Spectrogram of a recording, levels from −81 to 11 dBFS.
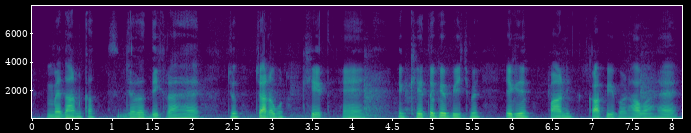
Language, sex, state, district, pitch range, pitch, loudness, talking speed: Hindi, male, Bihar, Araria, 100-130 Hz, 110 Hz, -24 LUFS, 175 wpm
